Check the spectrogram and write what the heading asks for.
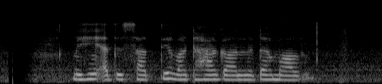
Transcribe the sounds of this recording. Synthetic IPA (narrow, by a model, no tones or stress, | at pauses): meɦeʔæd̪esat̪jəʋaʈaɦaːɡanːəʈəmawɾu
